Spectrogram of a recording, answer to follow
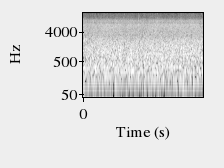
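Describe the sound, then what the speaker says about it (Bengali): Heavy rain pours down in a village, a dense, loud, unbroken roar of falling water with no voices. "মুষলধারে বৃষ্টি শুরু।"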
